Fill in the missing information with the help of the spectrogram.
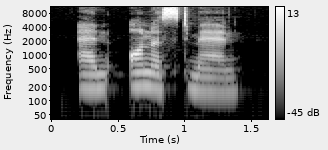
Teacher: The H is not pronounced, so honest sounds like it starts with a vowel.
